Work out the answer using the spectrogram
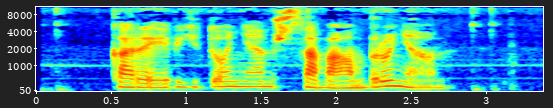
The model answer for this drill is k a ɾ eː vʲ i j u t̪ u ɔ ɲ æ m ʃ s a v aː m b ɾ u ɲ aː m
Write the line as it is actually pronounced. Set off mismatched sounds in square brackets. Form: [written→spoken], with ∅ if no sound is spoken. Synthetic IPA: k a ɾ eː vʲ i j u t̪ u ɔ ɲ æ m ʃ s a v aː m b ɾ u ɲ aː m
